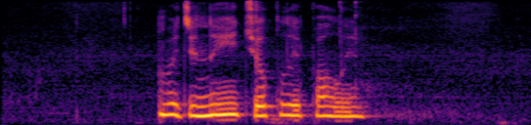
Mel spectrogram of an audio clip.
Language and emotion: Russian, neutral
